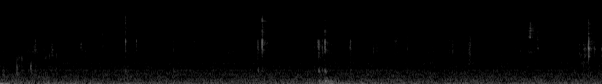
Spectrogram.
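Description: Faint, scattered small clicks and rustles of hands handling jumper wires and pushing their pins into an Arduino Uno's header sockets, with a few sharper ticks in the middle and near the end.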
